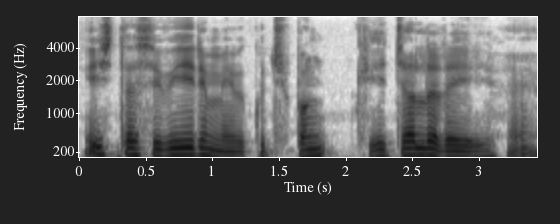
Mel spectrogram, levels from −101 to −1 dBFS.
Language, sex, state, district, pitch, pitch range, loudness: Hindi, male, Haryana, Jhajjar, 130 Hz, 115-145 Hz, -15 LUFS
